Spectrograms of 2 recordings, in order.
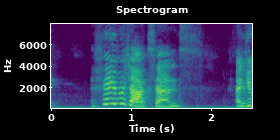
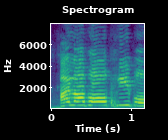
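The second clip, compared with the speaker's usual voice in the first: ordinary talk, nothing marked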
